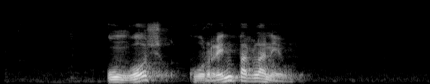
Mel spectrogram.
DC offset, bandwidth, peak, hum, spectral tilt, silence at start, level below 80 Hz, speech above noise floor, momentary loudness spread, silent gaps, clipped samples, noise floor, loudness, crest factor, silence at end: under 0.1%; 7.2 kHz; -2 dBFS; none; -7 dB/octave; 1.1 s; -58 dBFS; 52 dB; 18 LU; none; under 0.1%; -67 dBFS; -16 LUFS; 16 dB; 1.4 s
